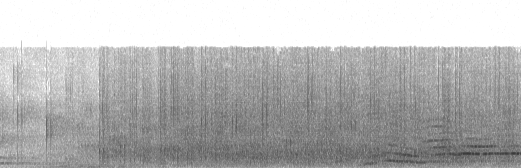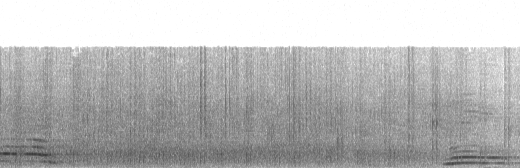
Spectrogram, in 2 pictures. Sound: applause

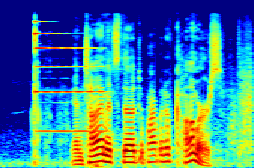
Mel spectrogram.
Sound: bell rings, time expires

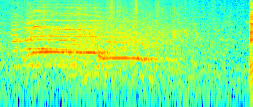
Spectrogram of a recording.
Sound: applause, cheering

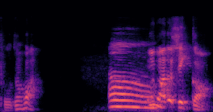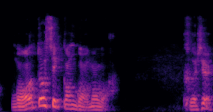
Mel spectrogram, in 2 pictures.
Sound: in Cantonese

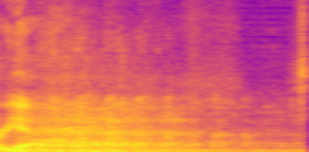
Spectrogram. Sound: laughter

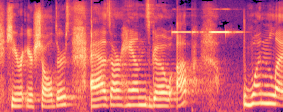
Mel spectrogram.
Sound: timer beeps

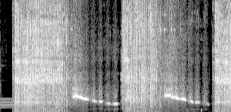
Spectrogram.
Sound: sighs happily; george snores loudly

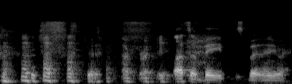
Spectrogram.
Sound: laughing

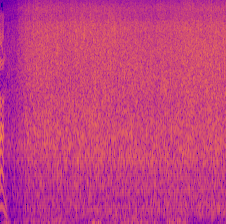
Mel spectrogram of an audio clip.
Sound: loud water rushing

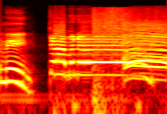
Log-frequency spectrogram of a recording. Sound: glass break

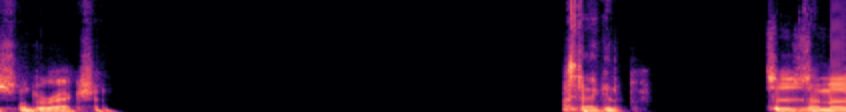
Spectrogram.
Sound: silence

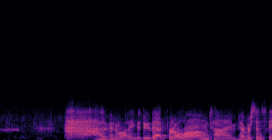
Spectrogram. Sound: sighs

